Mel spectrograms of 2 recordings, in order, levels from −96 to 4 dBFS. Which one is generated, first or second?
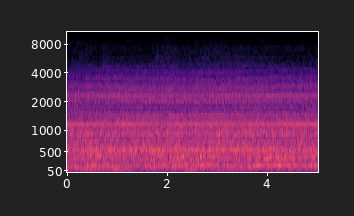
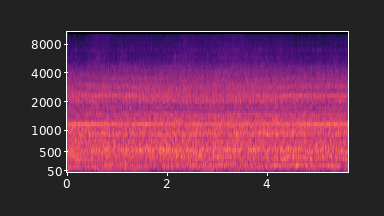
second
